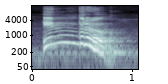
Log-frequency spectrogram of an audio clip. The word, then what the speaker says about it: इंद्र: उन्होंने इंद्र, अब देखिए इसमें नाम में उच्चारण कम आया, ध्वनि कम समय लग रहा है, इसलिए आधा ना, ठीक है।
